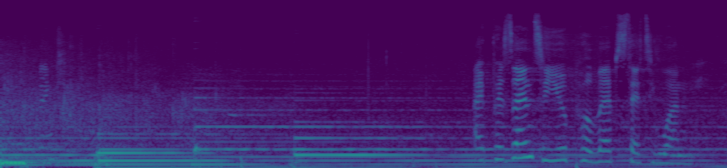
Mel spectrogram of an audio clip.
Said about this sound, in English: Let's welcome her with a clap offering. A clap.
